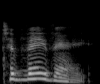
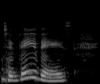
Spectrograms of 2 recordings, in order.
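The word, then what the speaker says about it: tivaevae: The answer is tve. And that is spelled t i v a e v a e.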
